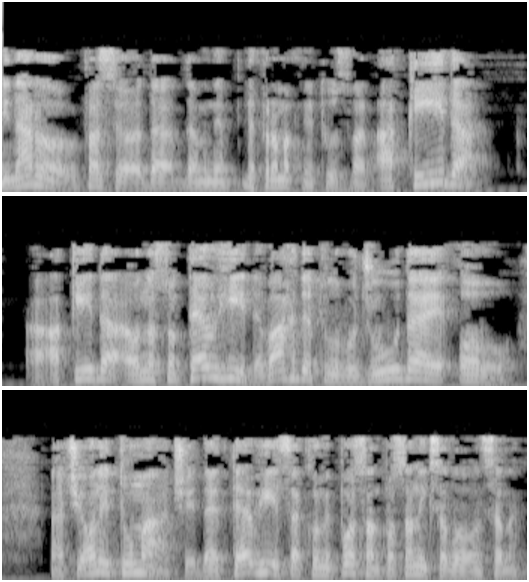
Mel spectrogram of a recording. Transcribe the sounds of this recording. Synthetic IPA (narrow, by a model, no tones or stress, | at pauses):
inaːɾaʋnopazd̪ad̪amenenepɾo̞maknet̪uːst̪ʋa̰ːɾaqiːd̪a̰ | a̰qiːd̪ao̞d̪no̞snot̪ewɦiːd̪ʋaɦd̪et̪ulʋud͡ʒuːd̪ajeʔo̞ʋo̰ː | zna̰ːt͡ʃiːo̞nit̪umaːt͡ʃeːd̪aje̞t̪ewhiːd̪sako̞jomjepo̞slˠanposlaniːksalˠalasalem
